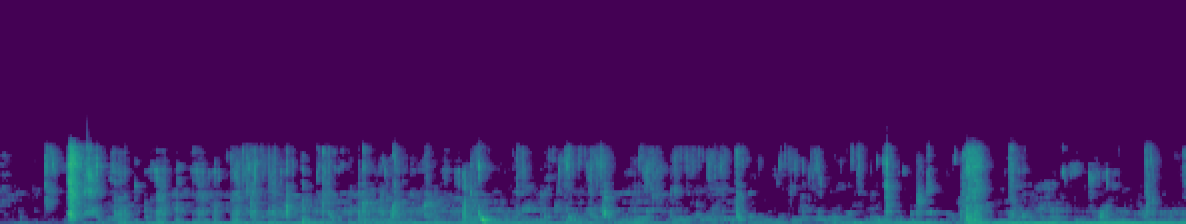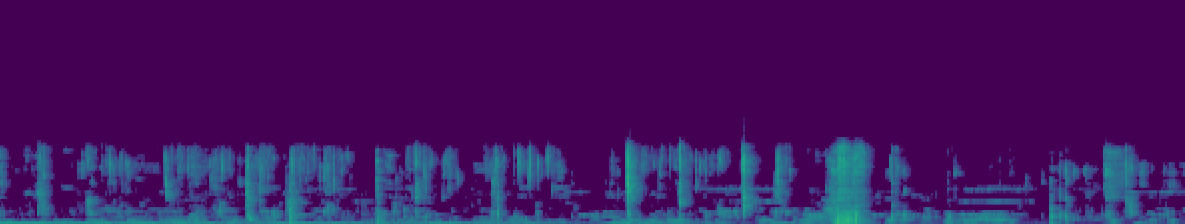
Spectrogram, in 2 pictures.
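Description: A person chewing and biting food close to the microphone, with many small sharp mouth clicks and a few louder crunches scattered through.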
